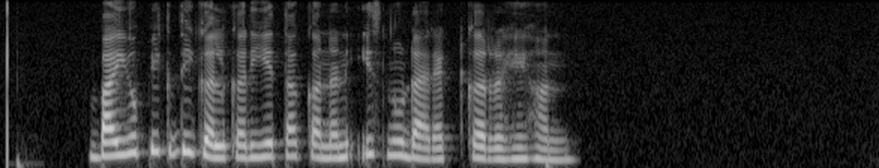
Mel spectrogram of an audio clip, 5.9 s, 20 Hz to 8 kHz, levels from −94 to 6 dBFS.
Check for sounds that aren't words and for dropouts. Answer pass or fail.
pass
